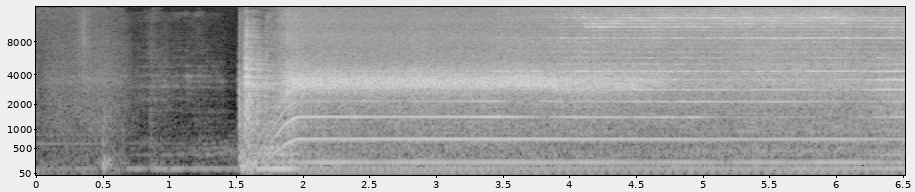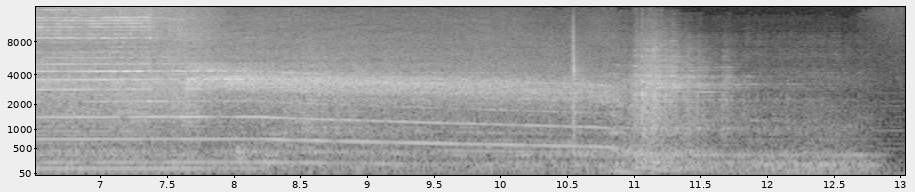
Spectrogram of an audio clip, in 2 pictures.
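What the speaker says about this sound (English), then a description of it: "I'll start by ripping 3/4 inch MDF at 1 1/4 inches" A table saw ripping 3/4 inch MDF into a 1 1/4 inch strip: the motor whines up abruptly, holds a loud steady tonal hum with a rough cutting hiss, then winds down near the end.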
